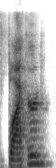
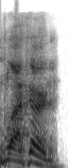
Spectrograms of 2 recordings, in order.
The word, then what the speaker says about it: blackguard: the the uh it's it's spelled black guard but it's blackered uh you'll often hear like an english person say like you blackard it's blackguard and so the idea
